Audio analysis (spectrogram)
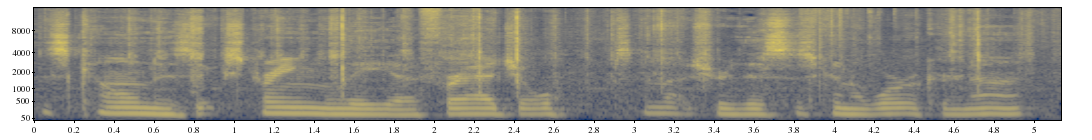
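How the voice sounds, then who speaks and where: Mellow-voiced man demonstrating at a workbench. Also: a little high, little pitch movement, normal speed, slight background noise. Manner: hesitant, methodical step-by-step explaining. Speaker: host of a radio repair how-to channel. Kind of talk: unscripted hands-on workshop demonstration. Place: indoor home workshop bench.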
